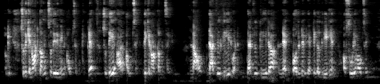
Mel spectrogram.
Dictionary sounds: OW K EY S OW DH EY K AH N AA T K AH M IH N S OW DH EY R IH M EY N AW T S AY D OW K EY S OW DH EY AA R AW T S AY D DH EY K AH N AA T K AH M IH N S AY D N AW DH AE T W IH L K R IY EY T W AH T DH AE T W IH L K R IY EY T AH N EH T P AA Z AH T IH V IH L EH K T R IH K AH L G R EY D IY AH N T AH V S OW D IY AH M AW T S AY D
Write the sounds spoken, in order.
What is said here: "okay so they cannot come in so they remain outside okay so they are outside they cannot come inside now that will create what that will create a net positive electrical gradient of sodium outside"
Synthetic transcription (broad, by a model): OW K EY S OW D EY K AH N AA T K AH M IH N S OW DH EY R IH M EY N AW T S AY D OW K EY S OW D EY AA R AW T S AY D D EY K AH N AA T K AH M IH N S AY D N AW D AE T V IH L K R IY EY T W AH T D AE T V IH L K R IY EY T AH N EH T P AA Z AH T IH V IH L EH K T IH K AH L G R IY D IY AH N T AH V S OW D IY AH UH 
